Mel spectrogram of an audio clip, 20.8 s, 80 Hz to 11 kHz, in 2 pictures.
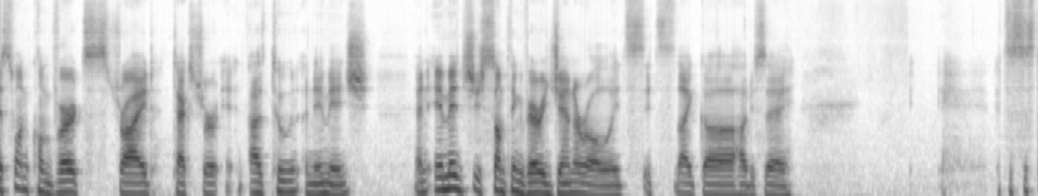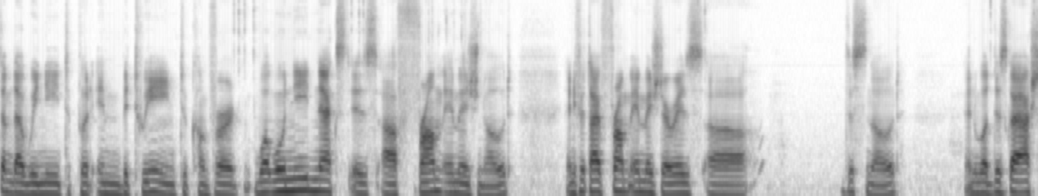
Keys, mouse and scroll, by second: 0.0-2.3 drag, 12.8 click.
